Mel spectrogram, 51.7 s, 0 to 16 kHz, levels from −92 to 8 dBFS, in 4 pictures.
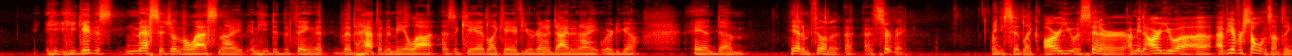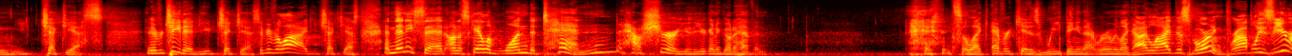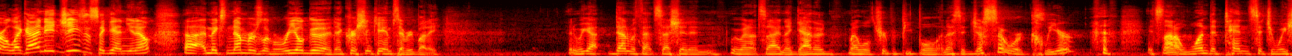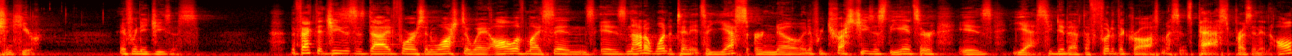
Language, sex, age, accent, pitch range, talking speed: English, male, 40-59, American, 140-165 Hz, 260 wpm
